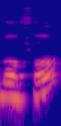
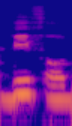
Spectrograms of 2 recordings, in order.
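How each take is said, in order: First: The first vowel sounds like 'oh'. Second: The first vowel sounds like 'ee'. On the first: This form is only a memory aid. The speaker calls it wrong. "মনে রাখার জন্য বলতে পারেন বোফো" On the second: This is how the name is pronounced. The speaker calls it right. "But এটার উচ্চারণ হচ্ছে বিফো"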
